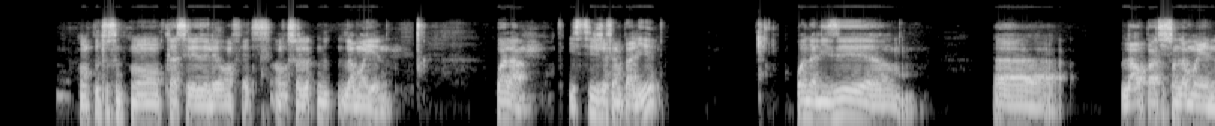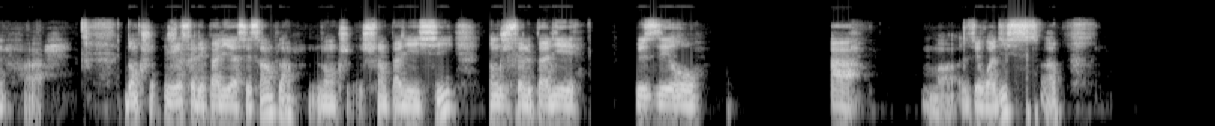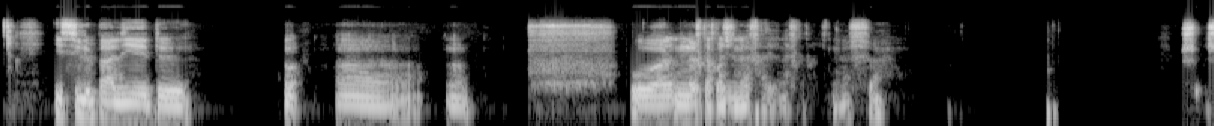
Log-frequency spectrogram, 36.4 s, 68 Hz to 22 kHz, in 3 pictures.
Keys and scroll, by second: 3.4 Down, 17.0 0, 17.9 BackSpace, 18.3 0, 19.7 Tab, 22.1 1, 22.3 0, 23.2 Return, 31.7 9, 33.6 ,, 34.6 9, 35.6 Return.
